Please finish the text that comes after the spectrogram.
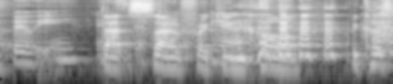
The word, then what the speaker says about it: Bowie: Yeah, and I grew up in a suburb called Bowie, Maryland. It's Wicked. spelled like David Bowie. Even better. But it's Bowie.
